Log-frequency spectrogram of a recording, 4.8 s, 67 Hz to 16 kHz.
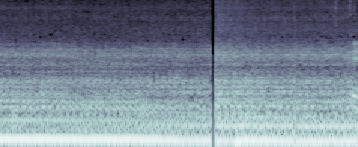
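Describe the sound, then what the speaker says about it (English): A 2018 Dodge Challenger Scat Pack with the 392 V8 and a mid-muffler delete idles with a deep, steady, loud burble, heard close and from inside the car, with one very brief dropout partway through. "Sorry my car's a little loud. I got the mid muffler delete, and it's pretty loud"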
